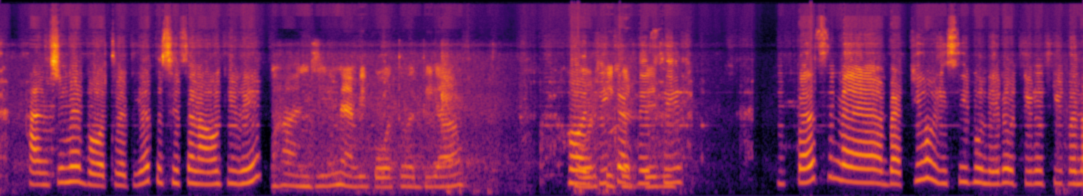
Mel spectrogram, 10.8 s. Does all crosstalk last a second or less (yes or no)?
yes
